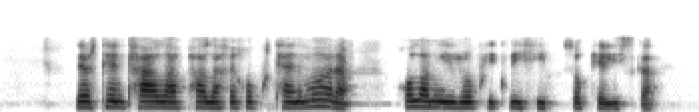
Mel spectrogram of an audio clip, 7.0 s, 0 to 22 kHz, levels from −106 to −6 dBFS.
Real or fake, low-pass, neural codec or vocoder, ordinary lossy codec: fake; 5.4 kHz; autoencoder, 48 kHz, 32 numbers a frame, DAC-VAE, trained on Japanese speech; AAC, 48 kbps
